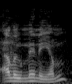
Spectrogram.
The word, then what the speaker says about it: aluminium: We're picking up, you know, all of you guys, I think you believe you pronounce it aluminium.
